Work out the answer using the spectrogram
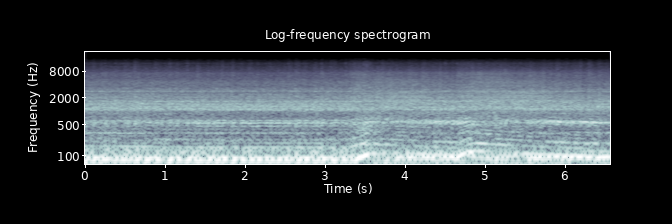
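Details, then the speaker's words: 1997 Polaris Indy 500 snowmobile that sat outside frozen to the ground, first start after adding fuel. The two-stroke runs with a buzzy, wandering note and the idle sits noticeably high; fast idle needing adjustment. "oh one it seemed to run okay it's seemed like it's uh idling too fast I'll have to adjust the idle on it a little bit"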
